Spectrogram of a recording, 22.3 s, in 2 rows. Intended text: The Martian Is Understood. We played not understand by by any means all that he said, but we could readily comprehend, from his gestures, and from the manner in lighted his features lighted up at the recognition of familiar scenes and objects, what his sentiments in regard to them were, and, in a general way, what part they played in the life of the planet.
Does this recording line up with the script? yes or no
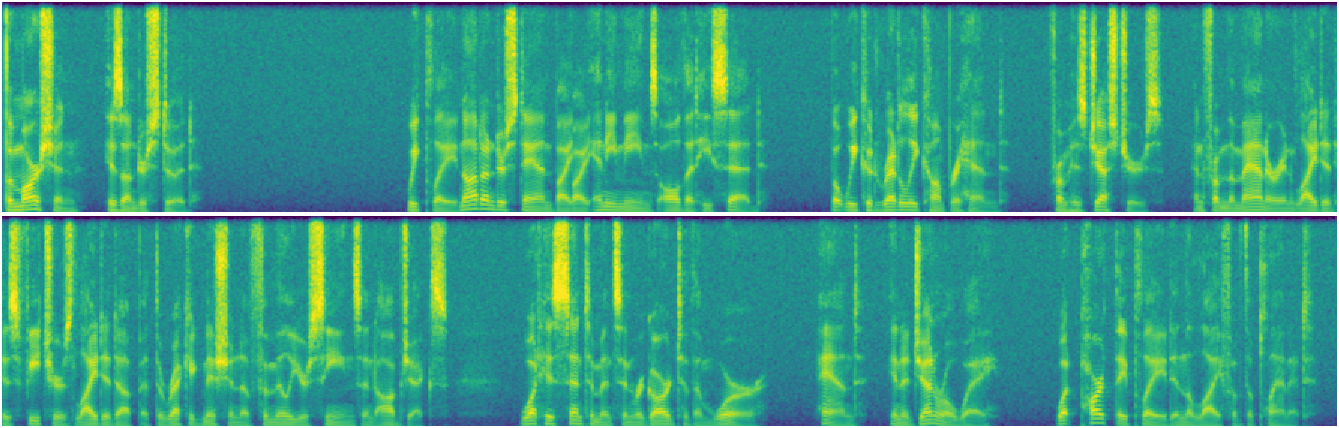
yes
